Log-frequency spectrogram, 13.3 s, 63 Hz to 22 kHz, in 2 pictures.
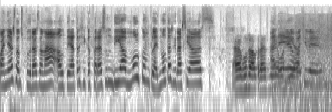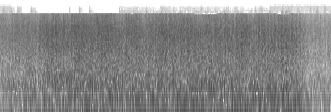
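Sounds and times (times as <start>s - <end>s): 
speech: 0.0s - 6.7s
firecracker barrage of a tronada: 5.4s - 13.2s.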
